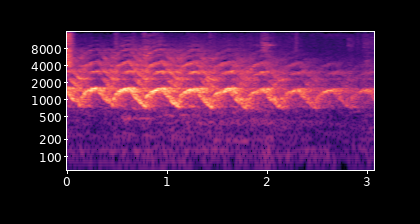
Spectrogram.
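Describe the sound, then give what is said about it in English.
An ambulance siren wails in fast, repeating up-and-down sweeps, loud at first, then fading slightly as it moves past over a low road rumble. “It's funny that that was in a room ambulance. I think I know the driver of that.”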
